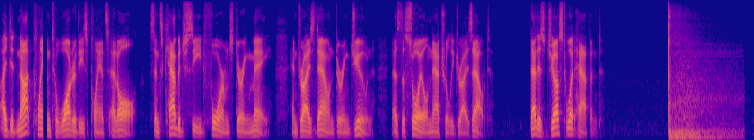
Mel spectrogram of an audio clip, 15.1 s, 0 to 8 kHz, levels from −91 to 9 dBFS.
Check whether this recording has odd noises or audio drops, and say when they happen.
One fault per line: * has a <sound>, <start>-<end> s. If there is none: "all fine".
* has a dropout, 0.9-0.9 s
* has a thud, 13.4-14.9 s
